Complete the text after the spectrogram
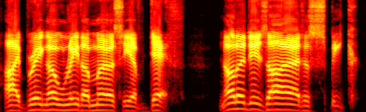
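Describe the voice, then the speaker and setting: Slow, booming, wrathful war machine. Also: male voice, lively intonation, pushed and bright, no room sound, clean studio sound, heavily acted. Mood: roaring defiance. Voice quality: booming, roaring. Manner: slow, declamatory, indignant. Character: ancient armoured warrior in a dreadnought war machine, wrathful and proud. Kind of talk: audiobook character acting.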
